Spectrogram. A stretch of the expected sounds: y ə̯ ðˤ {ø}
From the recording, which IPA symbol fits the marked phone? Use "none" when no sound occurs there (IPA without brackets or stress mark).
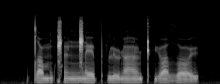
ø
